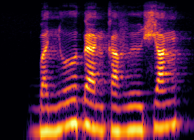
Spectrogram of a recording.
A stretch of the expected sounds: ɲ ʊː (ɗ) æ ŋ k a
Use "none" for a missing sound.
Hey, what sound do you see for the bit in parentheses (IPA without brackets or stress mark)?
ɗ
